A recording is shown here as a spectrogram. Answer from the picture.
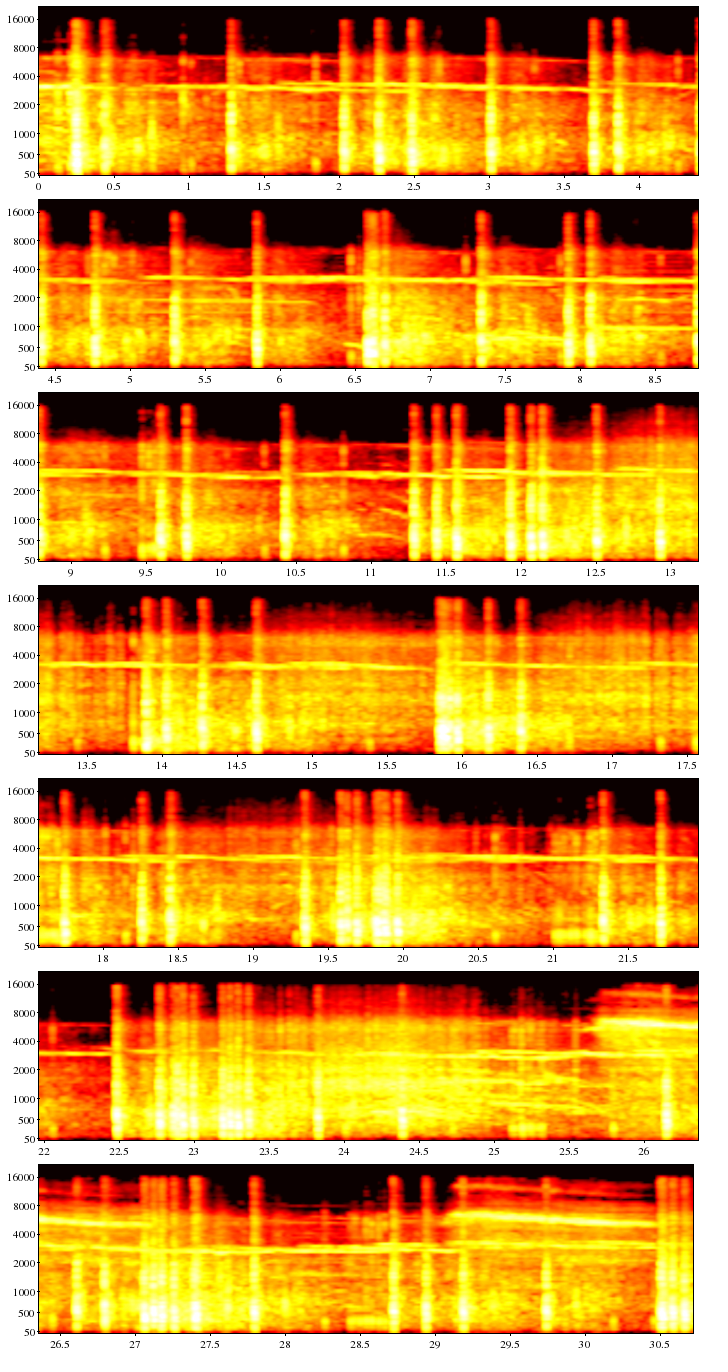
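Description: A professional fireworks display: a rapid, irregular stream of sharp bangs from bursting shells, laced with many short falling whistles one after another. Several louder hissing, crackling swells come in the second half.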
